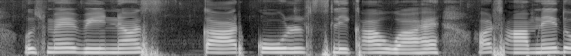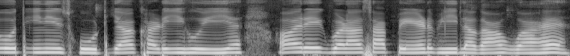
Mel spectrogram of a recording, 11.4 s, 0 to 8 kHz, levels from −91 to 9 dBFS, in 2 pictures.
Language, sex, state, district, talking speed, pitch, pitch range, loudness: Hindi, female, Andhra Pradesh, Krishna, 125 wpm, 210 Hz, 200-215 Hz, -11 LUFS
